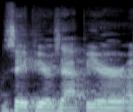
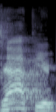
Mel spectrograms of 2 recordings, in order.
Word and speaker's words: Zapier: So I always think it's Zapier because it rhymes, but I couldn't tell you.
